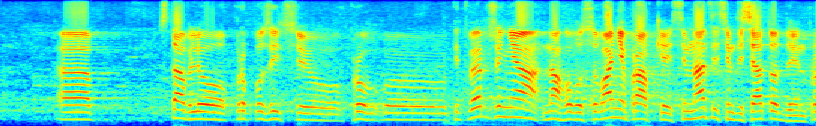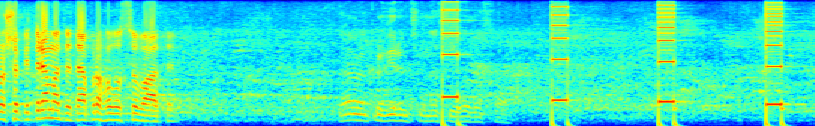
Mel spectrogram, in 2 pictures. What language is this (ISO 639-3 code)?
ukr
